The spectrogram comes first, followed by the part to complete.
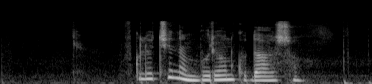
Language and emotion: Russian, sad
